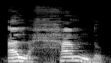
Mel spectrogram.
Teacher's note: এই হাটা যখন উচ্চারণ করবেন হলকের মধ্যখান থেকে হাটা উচ্চারণ করতে হবে আলহামদ দাল পেশ দু টান দিবেন না আলহামদু আলহামদু এরকম করবেন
